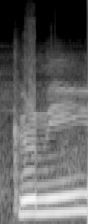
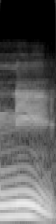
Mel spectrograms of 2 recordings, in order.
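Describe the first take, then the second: First: "কনি" with the k sounded, raised pitch; "কনি" said as "k-nee"; wrong pronunciation. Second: "নি" starting on n; silent k. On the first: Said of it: "তো আরও বলা যাবে না". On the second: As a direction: say "নি" as "nee", no k. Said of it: "কে silent রয়েছে". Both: Shown as a demonstration.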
